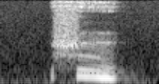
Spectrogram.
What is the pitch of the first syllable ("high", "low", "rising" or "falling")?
low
